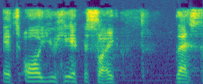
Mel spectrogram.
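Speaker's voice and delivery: usual speaking voice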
